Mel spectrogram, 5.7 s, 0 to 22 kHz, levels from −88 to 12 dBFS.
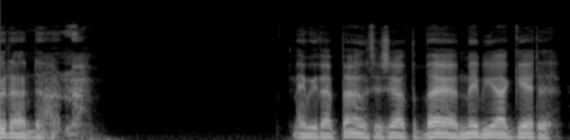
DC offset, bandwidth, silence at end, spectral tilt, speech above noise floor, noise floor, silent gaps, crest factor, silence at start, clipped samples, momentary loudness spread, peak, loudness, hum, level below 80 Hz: under 0.1%; 11 kHz; 0.15 s; -7 dB/octave; 53 dB; -77 dBFS; none; 16 dB; 0 s; under 0.1%; 12 LU; -10 dBFS; -25 LUFS; none; -44 dBFS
